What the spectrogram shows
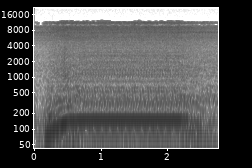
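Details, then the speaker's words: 2008 Dodge Sprinter diesel van with DPF delete, codes P0428 and P242F, shaky start, suspected fuel starvation or clogged fuel filter: engine revs quickly then sits flat at 3000 rpm and won't climb; held in limp mode. "let's see if actually we could accelerate beyond 3000 rpms we cannot"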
